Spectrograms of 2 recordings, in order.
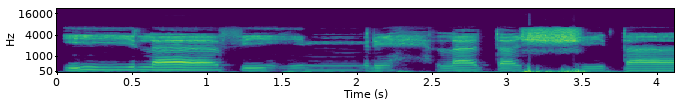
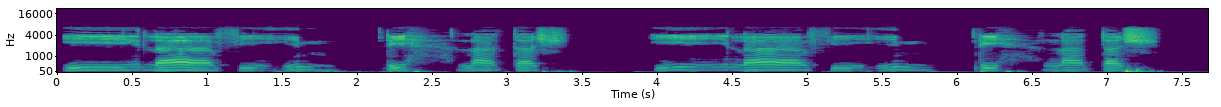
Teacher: Tidak ada jeda, tapi baca dengan mengalir, namun mem sukun terbaca dengan jelas. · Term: idhar syafawi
